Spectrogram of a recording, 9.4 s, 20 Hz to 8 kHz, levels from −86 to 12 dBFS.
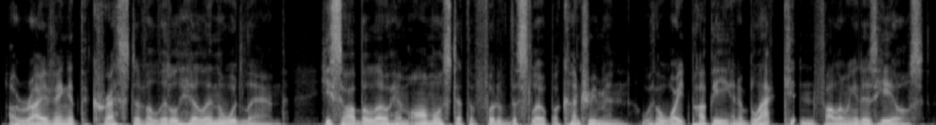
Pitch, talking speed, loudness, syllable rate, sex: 90 Hz, 230 wpm, -20 LUFS, 5.7 syllables/s, male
